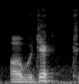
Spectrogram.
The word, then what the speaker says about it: object: 그래서 명사로 물건, 대상, 목적어인데 동사로는 발음할 때 object 이렇게 하면, 그래서 명전 동우 개념이죠. 명사일 때 악센트 앞, 동사일 때 악센트.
